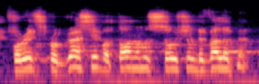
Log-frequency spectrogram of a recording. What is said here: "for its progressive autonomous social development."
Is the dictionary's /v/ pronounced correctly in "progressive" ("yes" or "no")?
yes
